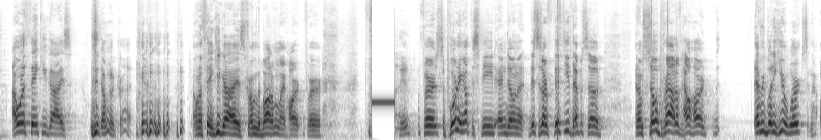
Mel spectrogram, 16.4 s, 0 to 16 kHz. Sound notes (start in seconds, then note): 2.7 laughs; 7.4 beep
